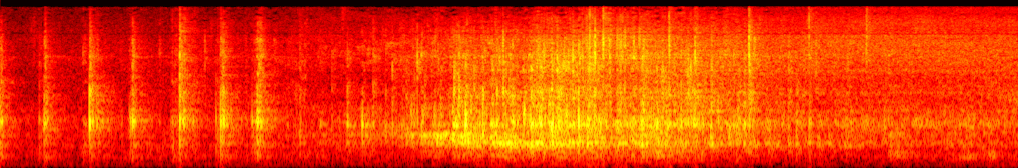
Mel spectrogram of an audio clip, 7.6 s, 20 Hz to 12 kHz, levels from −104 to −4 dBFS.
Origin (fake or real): fake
